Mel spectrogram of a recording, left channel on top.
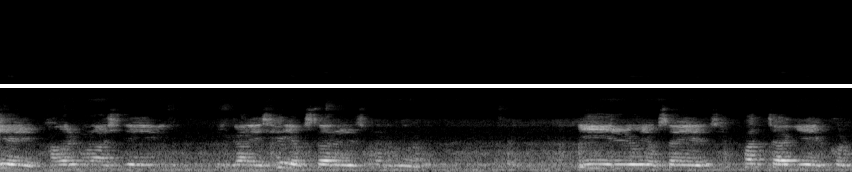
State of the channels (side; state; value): left; silent; 65 dB below the other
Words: 가을 문화 시대의 인간의 새 역사를 선언하노라. 이 인류 역사의 삿발짜기의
